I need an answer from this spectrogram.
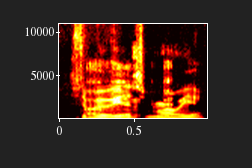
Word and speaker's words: Samaria: Woman of uh is it Samria? Is that how you pronounce it? Yeah. Mhm. Samaria.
